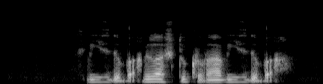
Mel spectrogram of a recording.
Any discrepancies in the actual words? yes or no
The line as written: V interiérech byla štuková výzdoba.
yes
